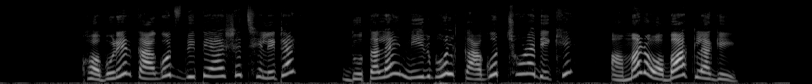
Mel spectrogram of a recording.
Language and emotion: Bengali, surprised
